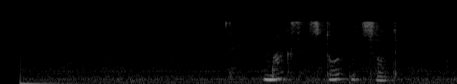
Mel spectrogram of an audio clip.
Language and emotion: Russian, neutral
